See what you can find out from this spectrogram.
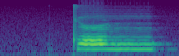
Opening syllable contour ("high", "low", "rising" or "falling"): high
